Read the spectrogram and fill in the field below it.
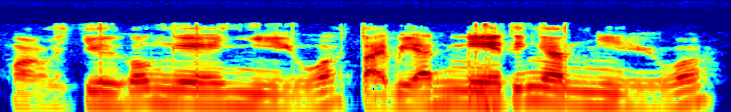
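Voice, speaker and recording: A man hosting a podcast, chatting casually and rambling in a relaxed way, laughing easily. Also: medium pitch, fast talker. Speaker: podcast host. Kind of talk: casual chat. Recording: dull lo-fi sound.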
